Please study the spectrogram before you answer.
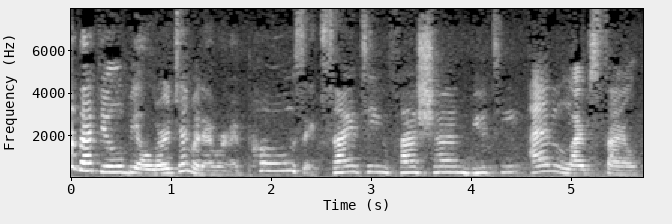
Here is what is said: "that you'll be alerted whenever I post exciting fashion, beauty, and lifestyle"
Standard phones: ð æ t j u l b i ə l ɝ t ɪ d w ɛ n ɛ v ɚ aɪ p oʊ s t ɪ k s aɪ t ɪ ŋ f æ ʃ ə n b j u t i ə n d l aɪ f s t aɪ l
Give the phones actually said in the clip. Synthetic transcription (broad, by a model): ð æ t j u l b i ə l ɝ t ɪ d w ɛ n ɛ w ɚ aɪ p oʊ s ɪ k s aɪ t ɪ ŋ f æ ʃ ə n b j u t i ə n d l aɪ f s t aɪ l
